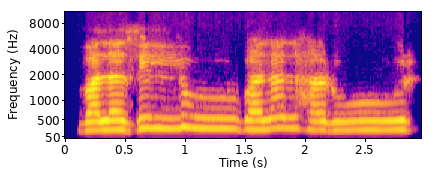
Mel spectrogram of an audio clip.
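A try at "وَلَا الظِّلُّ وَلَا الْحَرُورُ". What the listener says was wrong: You still need to have a bit of a connection on these two. Walal harur. So it's a bit of the connections that you need to practice now.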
